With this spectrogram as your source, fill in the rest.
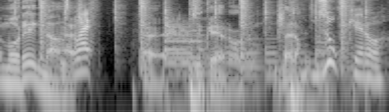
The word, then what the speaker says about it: Zucchero: Zucchero. L'accent tonique, il est sur début.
